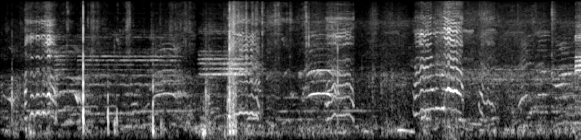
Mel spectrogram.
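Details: Baby goats from a compilation of funny goat moments, bleating in a string of short wavering cries, some higher and quavering, over a busy background with clicks and a little speech.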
